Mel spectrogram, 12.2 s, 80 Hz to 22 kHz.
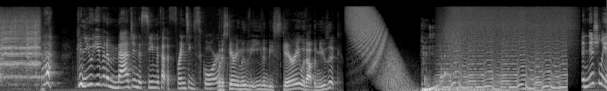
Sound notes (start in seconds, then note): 6.9 electronic swipe; 8.5 water ripple; 10.0 electronic music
